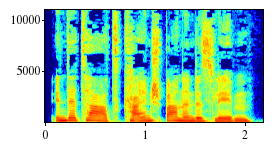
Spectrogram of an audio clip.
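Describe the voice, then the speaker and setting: An actress in her thirties playing a pharmacist guest on a radio show, speaking clearly and matter-of-factly. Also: on the low side, lively intonation, measured pace, no room sound, clean studio sound. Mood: earnest. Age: 30s. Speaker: studio guest. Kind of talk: scripted exam dialogue.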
